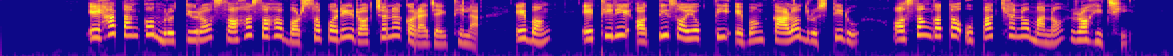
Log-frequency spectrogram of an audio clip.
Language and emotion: Odia, neutral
